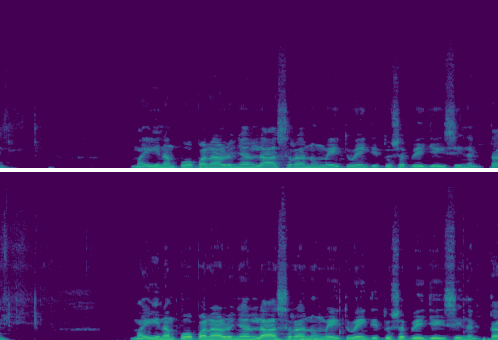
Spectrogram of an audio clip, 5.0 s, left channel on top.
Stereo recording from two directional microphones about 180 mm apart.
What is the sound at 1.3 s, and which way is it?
A man's voice, 35° right (ahead or behind).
